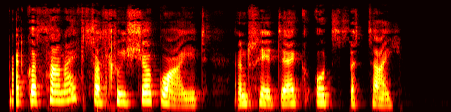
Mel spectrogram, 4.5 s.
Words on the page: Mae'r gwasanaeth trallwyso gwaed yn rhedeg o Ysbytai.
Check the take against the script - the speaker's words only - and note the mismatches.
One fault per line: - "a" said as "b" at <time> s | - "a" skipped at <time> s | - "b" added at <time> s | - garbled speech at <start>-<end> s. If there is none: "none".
none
